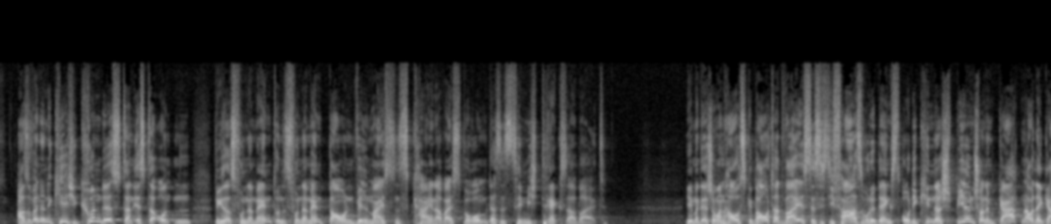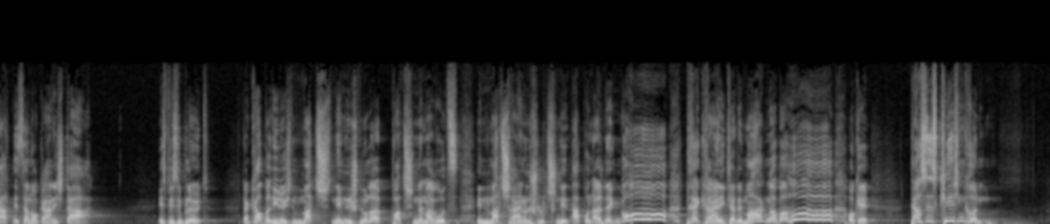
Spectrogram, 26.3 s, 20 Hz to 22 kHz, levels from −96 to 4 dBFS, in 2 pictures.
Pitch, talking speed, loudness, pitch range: 215 Hz, 225 wpm, -21 LUFS, 195-250 Hz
